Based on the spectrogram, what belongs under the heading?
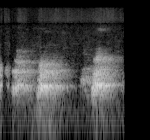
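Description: A dog barks three times in quick succession, each bark drawn out and fairly loud, with no one talking over it.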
